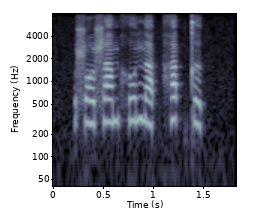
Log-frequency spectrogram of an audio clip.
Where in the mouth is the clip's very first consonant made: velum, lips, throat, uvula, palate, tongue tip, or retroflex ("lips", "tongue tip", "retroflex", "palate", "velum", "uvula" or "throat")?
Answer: retroflex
